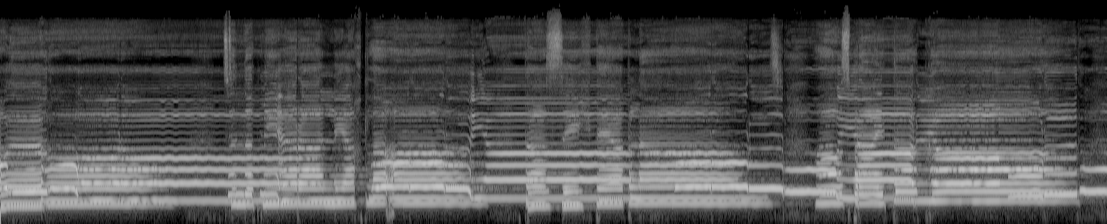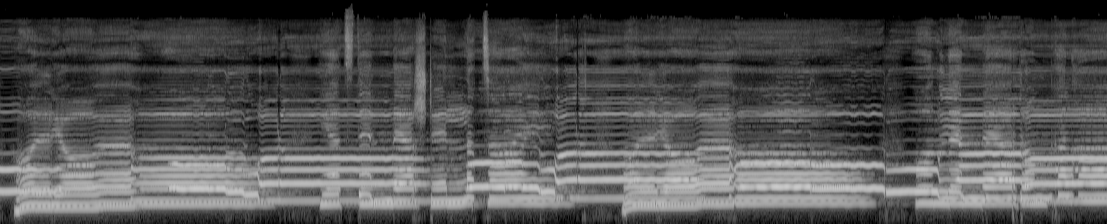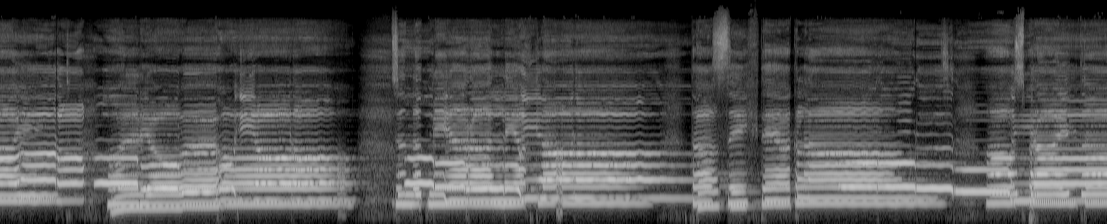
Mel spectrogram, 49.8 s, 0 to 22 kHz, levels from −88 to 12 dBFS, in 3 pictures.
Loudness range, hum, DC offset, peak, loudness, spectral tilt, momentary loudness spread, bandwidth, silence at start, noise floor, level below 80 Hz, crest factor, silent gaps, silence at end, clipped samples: 3 LU; none; under 0.1%; 0 dBFS; -15 LUFS; -3.5 dB/octave; 6 LU; 17.5 kHz; 0 s; -43 dBFS; -68 dBFS; 14 dB; none; 0 s; under 0.1%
